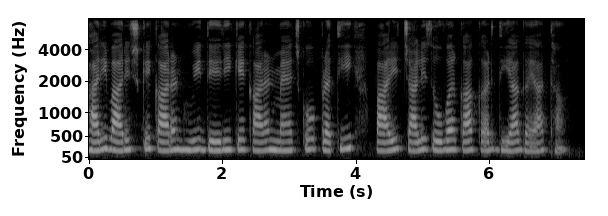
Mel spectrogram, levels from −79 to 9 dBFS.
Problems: none marked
